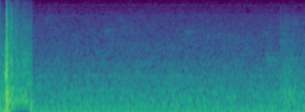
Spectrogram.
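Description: A brief sharp click at the very start, then a faint, steady low hum with light hiss.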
